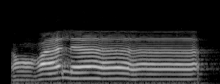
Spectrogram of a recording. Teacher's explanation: عین کی ادائیگی نرمی کے ساتھ اور بالکل حلق سے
